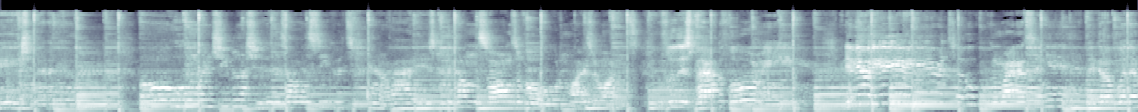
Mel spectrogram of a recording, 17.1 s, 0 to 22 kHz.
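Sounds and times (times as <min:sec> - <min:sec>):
acoustic guitar strumming: 0:00.0 - 0:17.0.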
